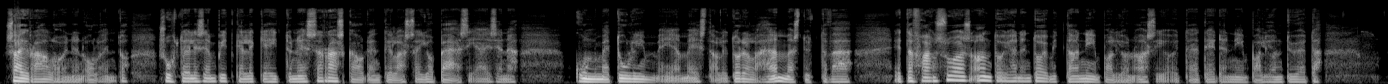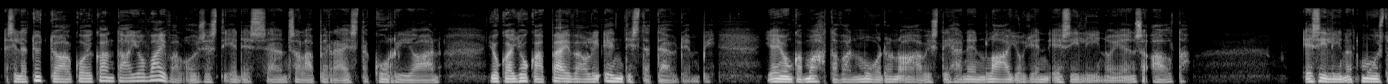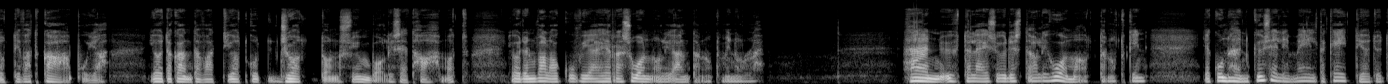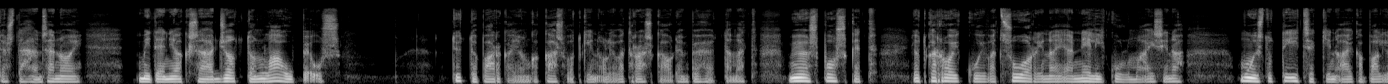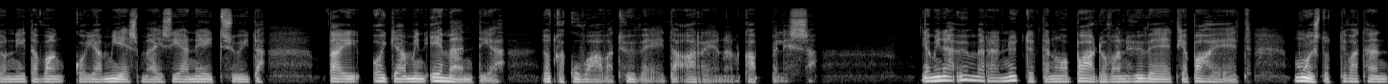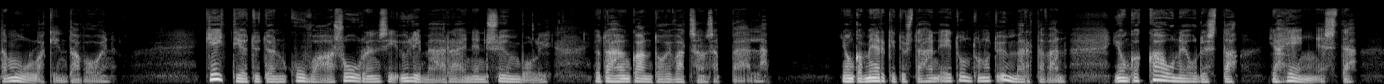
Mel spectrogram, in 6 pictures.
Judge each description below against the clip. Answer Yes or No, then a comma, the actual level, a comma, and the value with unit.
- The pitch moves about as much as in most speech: Yes, average, 3.2 semitones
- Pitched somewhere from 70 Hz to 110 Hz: No, low, 130 Hz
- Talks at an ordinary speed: Yes, average, 105 wpm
